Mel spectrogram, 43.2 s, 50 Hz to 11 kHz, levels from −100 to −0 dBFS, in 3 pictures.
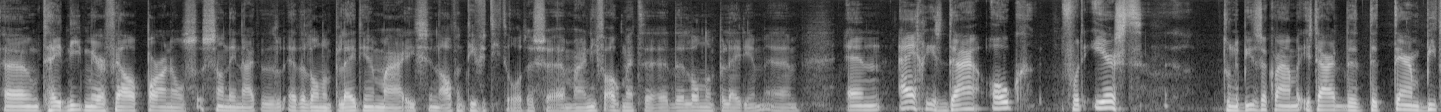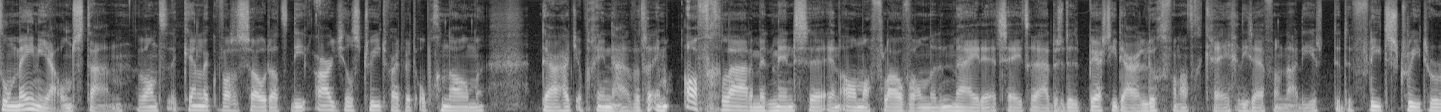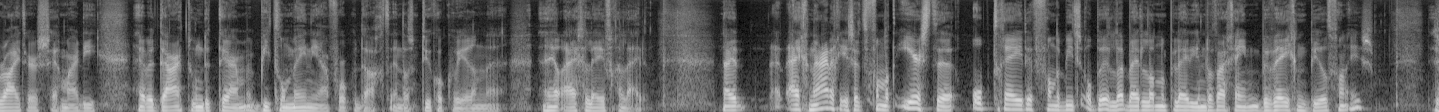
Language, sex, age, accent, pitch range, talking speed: Dutch, male, 40-59, Dutch, 100-120 Hz, 215 wpm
